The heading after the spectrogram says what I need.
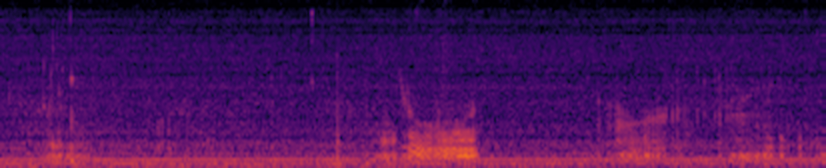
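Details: Late-night hunger stomach growling (borborygmi) from an empty stomach: low gurgling rumbles with a loud growl midway, over a steady low hum.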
